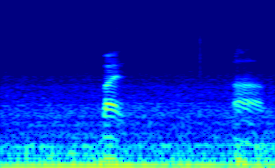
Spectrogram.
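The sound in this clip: A low, steady road rumble comes from a car driving through Mobile, continuous from start to finish, with a couple of short bursts of talk over it.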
